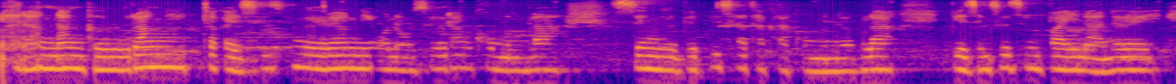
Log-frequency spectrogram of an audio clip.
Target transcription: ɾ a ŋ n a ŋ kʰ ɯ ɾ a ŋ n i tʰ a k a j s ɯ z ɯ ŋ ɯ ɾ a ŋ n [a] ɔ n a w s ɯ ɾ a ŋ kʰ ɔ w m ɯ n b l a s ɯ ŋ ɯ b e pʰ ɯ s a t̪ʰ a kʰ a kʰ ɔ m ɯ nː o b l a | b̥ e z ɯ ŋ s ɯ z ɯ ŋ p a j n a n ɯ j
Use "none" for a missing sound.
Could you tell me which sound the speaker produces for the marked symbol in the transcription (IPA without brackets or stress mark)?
i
